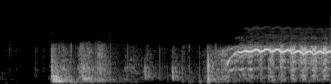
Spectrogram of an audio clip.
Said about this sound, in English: It's Tonto's horse.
